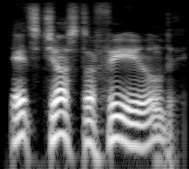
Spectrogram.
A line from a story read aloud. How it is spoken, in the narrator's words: said at last, too loudly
